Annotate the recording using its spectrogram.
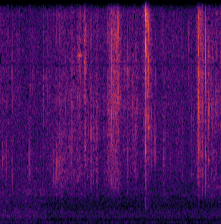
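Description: Faint handling sounds: a few light ticks and a sharper click about one and a half seconds in, as a ruler is lifted away and set down on a wooden bench.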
